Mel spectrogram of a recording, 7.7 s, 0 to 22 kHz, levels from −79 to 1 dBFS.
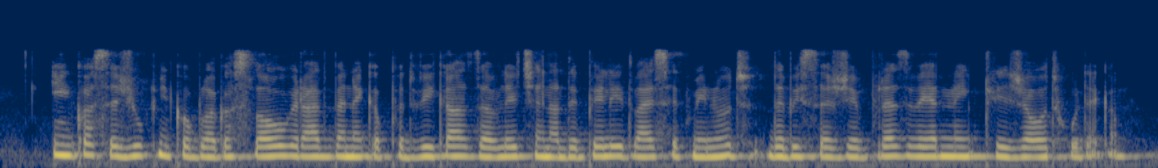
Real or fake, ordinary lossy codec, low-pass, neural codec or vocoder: fake; AAC, 96 kbps; 7.2 kHz; codec, 16 kHz, 2 kbps, FunCodec, trained on LibriTTS, 25 frames a second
